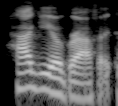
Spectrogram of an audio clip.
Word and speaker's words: hagiographic: but it has a hard G. It's hagiographic, apparently.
